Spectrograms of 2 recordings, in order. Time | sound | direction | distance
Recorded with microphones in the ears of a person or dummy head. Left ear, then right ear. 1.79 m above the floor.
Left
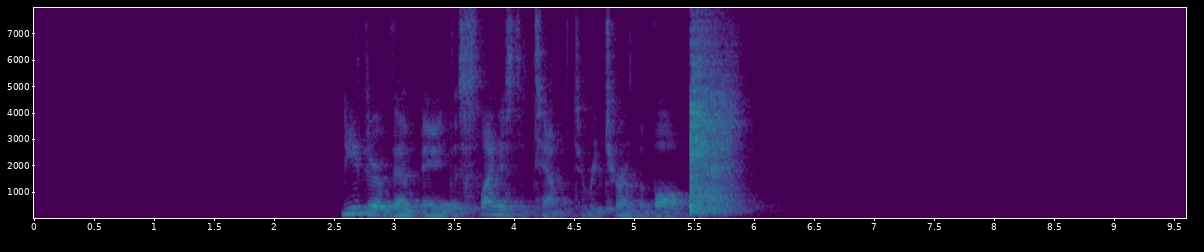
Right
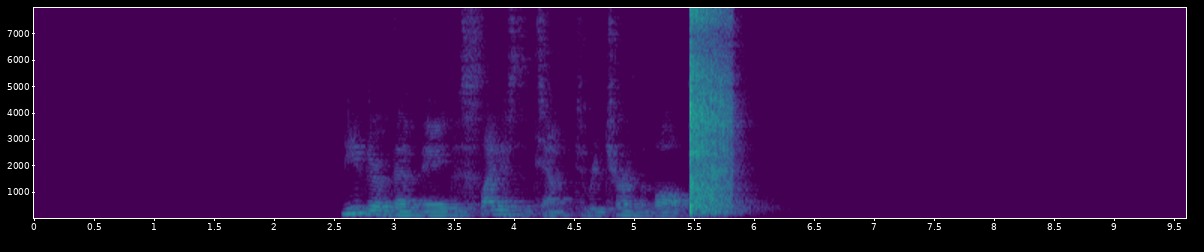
2.6 | a man speaking | 80° left | 2 m
5.5 | a gunshot | 55° right (ahead or behind) | 0.6 m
